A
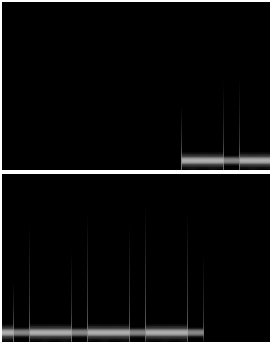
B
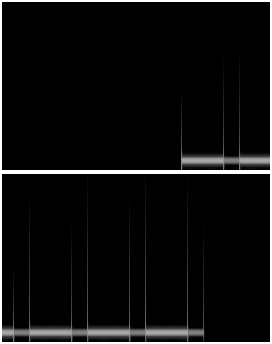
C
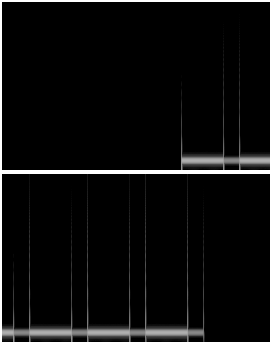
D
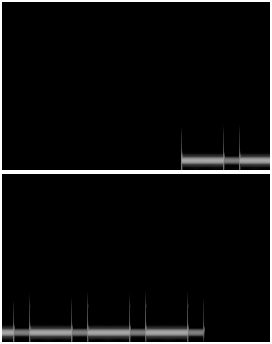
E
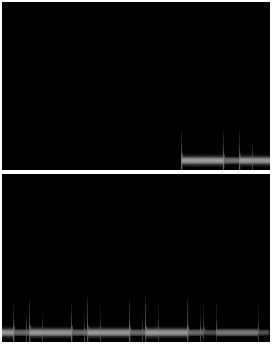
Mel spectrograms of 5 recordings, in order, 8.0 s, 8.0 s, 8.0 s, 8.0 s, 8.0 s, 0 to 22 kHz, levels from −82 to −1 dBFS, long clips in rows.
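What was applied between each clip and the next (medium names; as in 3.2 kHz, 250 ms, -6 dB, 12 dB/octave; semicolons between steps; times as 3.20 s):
peaking EQ 220 Hz -9 dB; trim +6.5 dB
comb 1.7 ms, depth 44%; trim +5 dB
cascade formant filter u; trim +4.5 dB
delay 1057 ms -11 dB; trim -4 dB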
